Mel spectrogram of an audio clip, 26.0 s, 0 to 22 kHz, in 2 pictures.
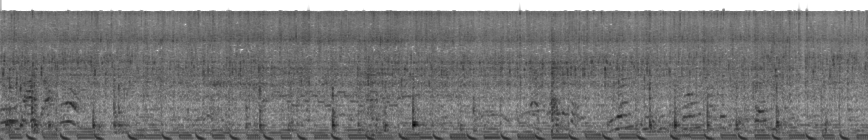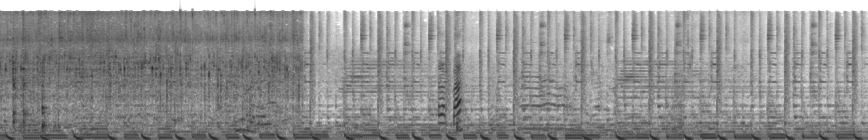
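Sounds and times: food sizzling in hot oil: 0.0s - 17.7s.

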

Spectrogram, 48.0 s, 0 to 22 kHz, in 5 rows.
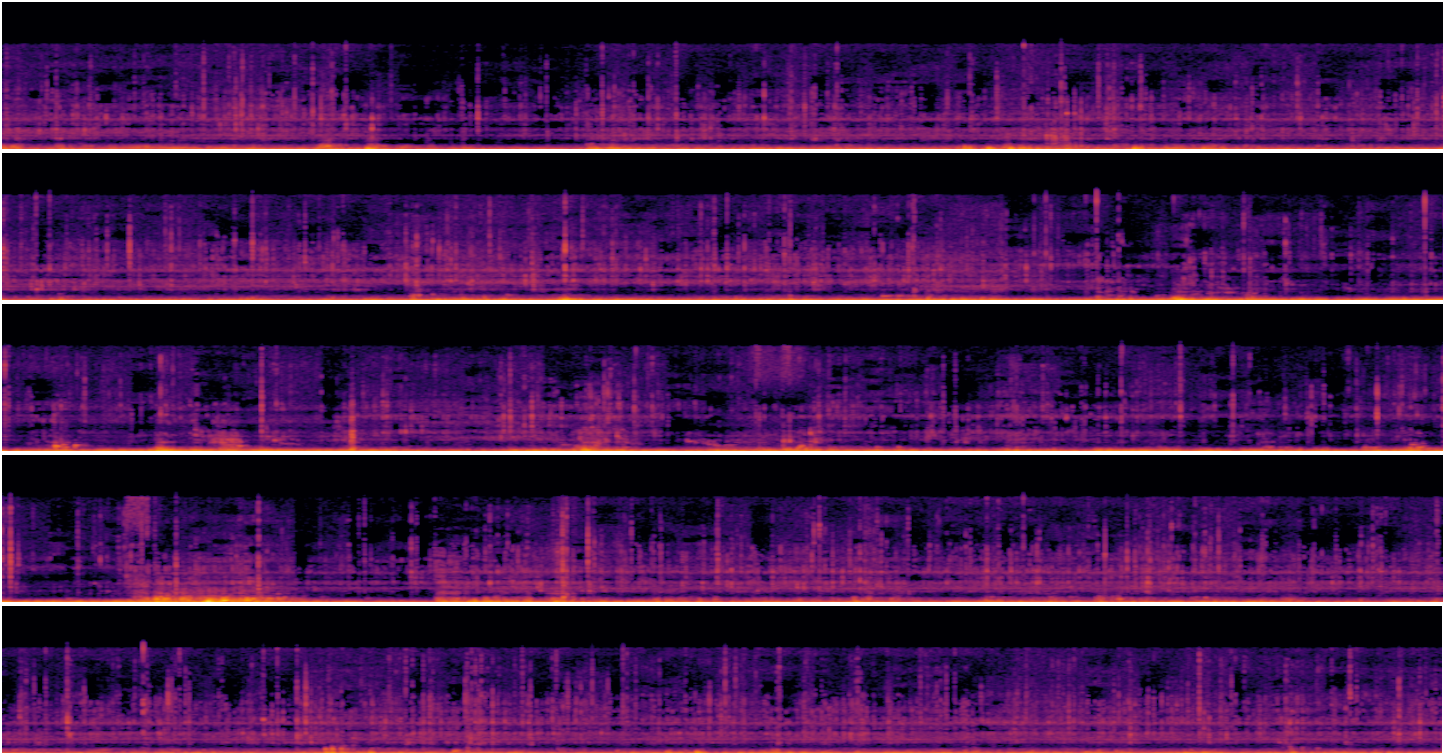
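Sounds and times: underwater rumbling wash: 10.6s - 38.2s.

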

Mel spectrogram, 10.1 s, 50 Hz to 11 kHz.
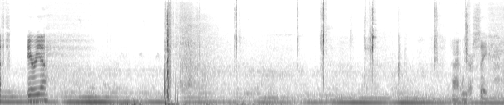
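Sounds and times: pistol shot with echo: 3.3s - 4.2s.

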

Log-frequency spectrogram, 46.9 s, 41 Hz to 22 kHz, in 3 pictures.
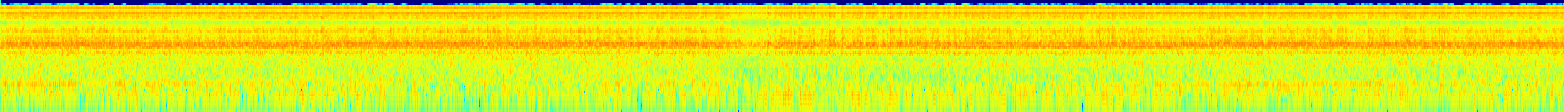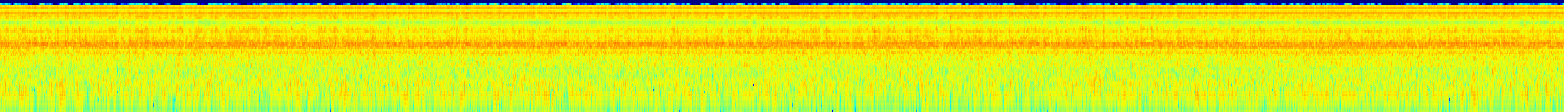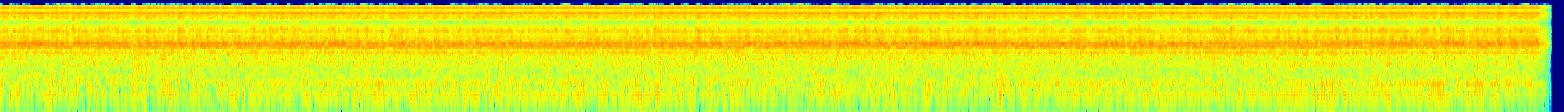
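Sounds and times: kart engine droning: 0.0s - 46.8s
track noise: 0.0s - 46.8s.

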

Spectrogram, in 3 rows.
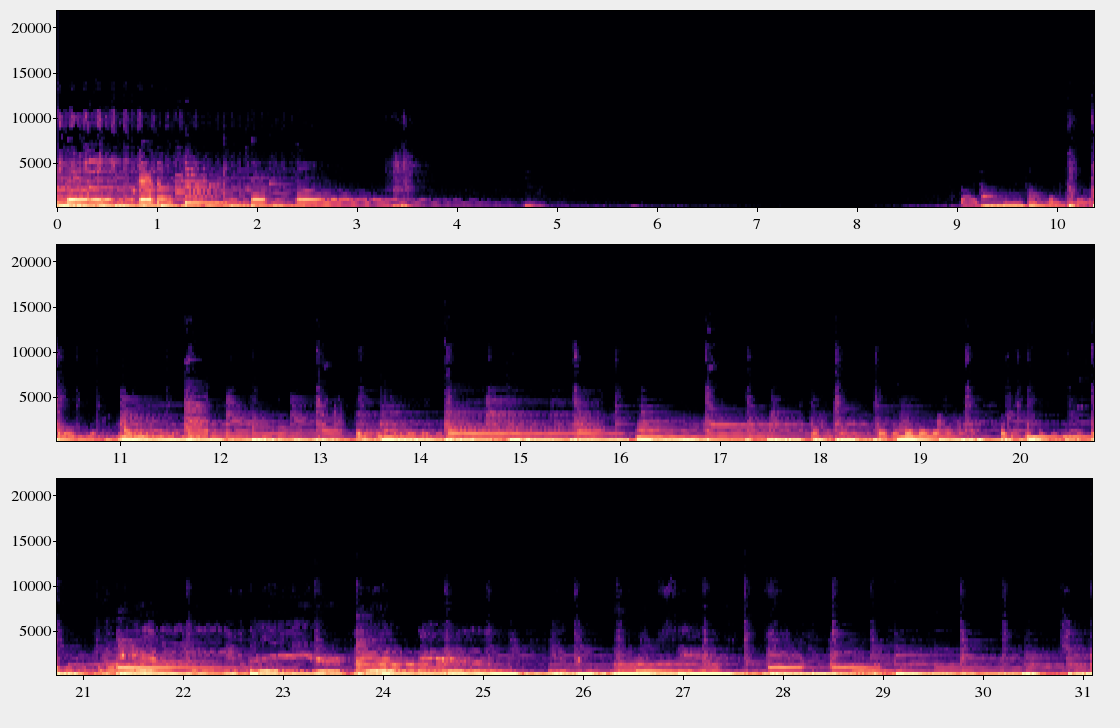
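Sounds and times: acoustic guitar music: 0.0s - 5.9s, 8.9s - 31.0s
steady bass: 9.0s - 31.0s.

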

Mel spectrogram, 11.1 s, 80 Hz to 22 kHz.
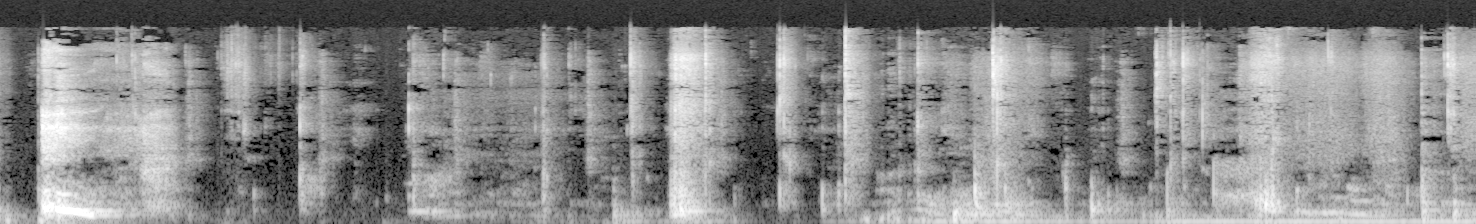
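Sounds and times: person chewing and lip-smacking: 0.9s - 9.8s.

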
